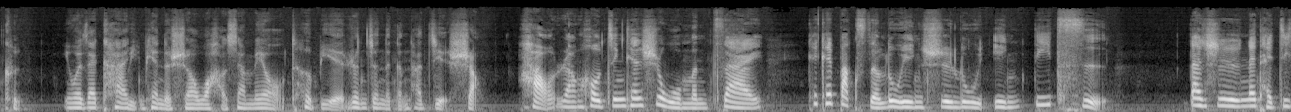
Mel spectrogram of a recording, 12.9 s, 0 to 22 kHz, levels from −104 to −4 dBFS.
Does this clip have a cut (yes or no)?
yes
